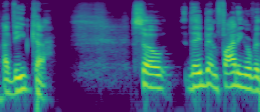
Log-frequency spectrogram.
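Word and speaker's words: Avdiivka: a city that I can't pronounce ad ad spell it I'll never a d i i v Ka say it aidka aidka so they've been fighting over this city for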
